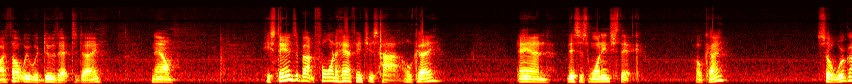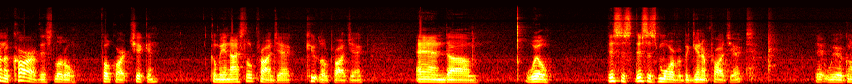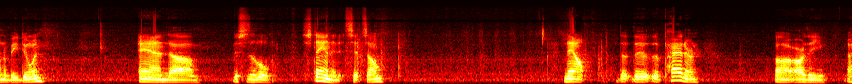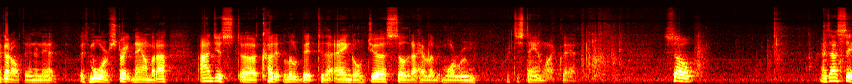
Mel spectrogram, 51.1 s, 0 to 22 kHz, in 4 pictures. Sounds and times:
Speech: 0.0s - 1.6s, 2.3s - 2.7s, 4.0s - 6.7s, 7.8s - 9.7s, 10.4s - 11.0s, 12.2s - 15.2s, 15.9s - 18.3s, 19.0s - 20.0s, 20.6s - 21.1s, 21.9s - 24.2s, 25.0s - 26.4s, 27.6s - 31.4s, 34.0s - 36.1s, 37.2s - 47.1s, 48.3s - 48.9s, 50.6s - 51.1s.

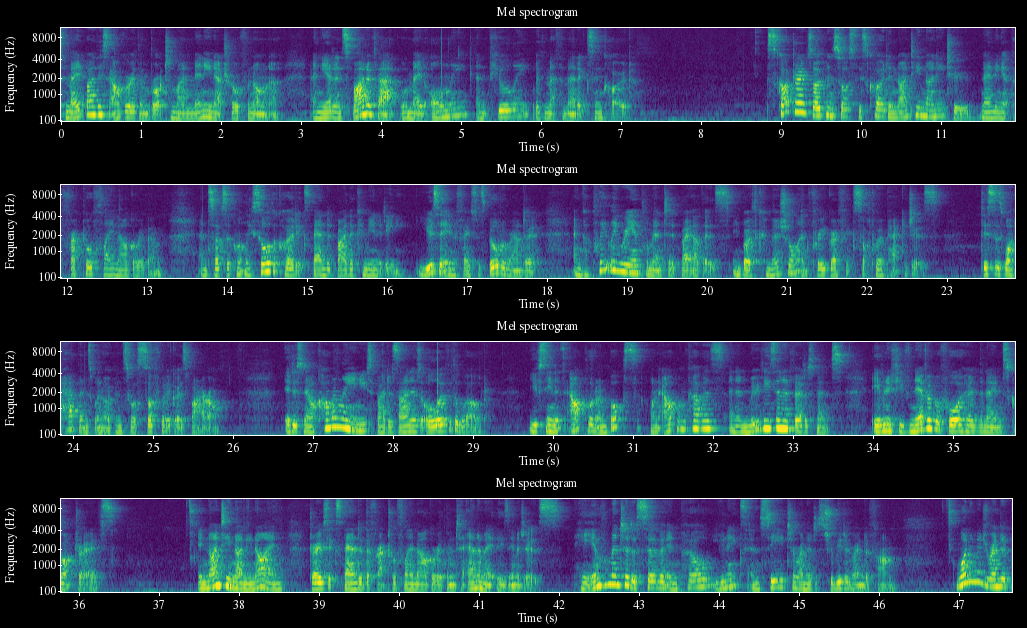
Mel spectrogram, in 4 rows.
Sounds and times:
Speech: 0.0s - 7.2s, 8.8s - 25.9s, 26.6s - 36.5s, 37.4s - 46.3s, 46.9s - 47.6s.

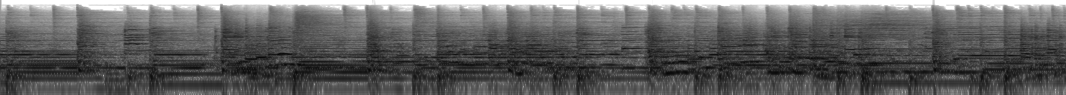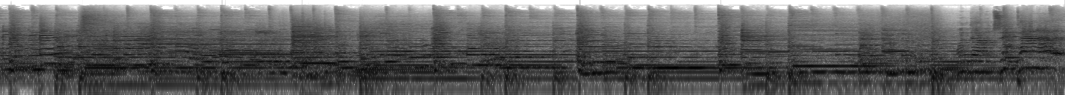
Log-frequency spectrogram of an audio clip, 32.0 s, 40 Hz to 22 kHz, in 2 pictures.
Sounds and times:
Electric guitar: 0.0s - 31.9s.

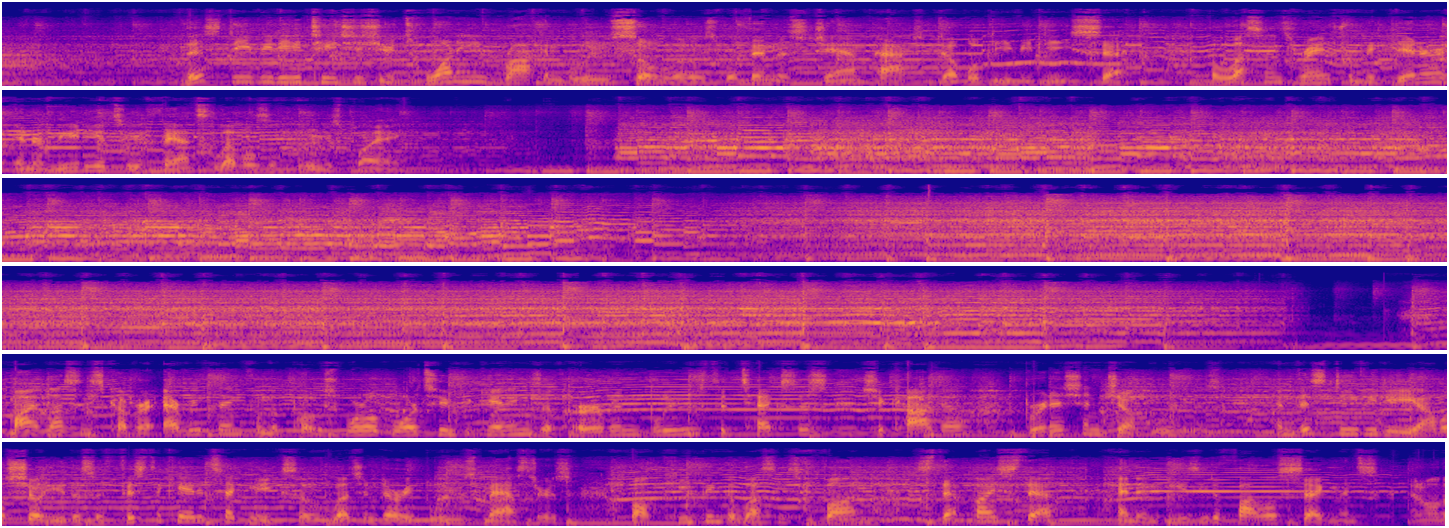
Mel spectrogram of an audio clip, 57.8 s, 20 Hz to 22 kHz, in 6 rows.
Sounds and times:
Blues: 0.0s - 57.7s
Electric guitar: 0.0s - 57.7s.

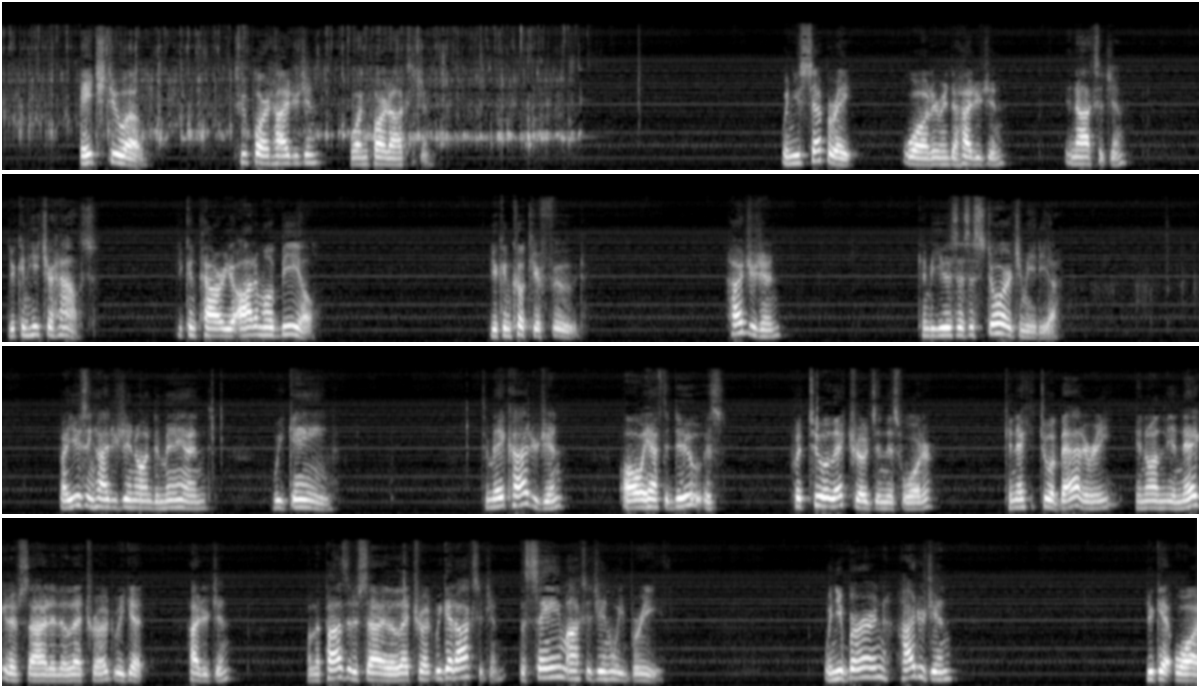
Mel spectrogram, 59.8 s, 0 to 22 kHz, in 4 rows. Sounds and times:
Speech: 1.0s - 1.9s, 2.9s - 5.4s, 9.8s - 10.7s, 11.3s - 12.6s, 13.3s - 14.2s, 15.0s - 16.2s, 17.2s - 19.0s, 21.1s - 22.3s, 24.0s - 24.8s, 26.4s - 28.3s, 30.7s - 32.6s, 33.3s - 34.2s, 35.9s - 37.0s, 37.7s - 39.0s, 39.8s - 41.6s, 42.4s - 47.8s, 48.7s - 53.2s, 55.2s - 56.9s, 59.2s - 59.8s.

